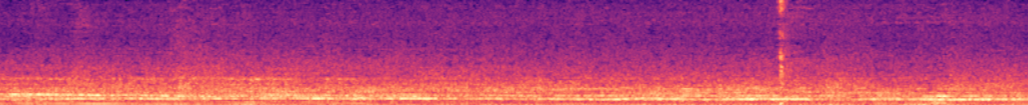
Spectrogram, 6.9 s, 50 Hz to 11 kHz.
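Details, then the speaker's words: Tesla Model 3, parked and plugged in during an over-the-air update with ventilation off: faint steady high whine with thin drifting tones from the drive motors. Cause unknown; owner wonders if motors such as the wipers are resetting. "now the ventilation is not on but you could hear like these kind of mystery noises coming through"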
